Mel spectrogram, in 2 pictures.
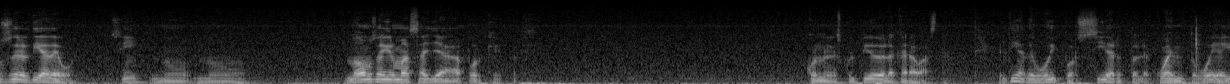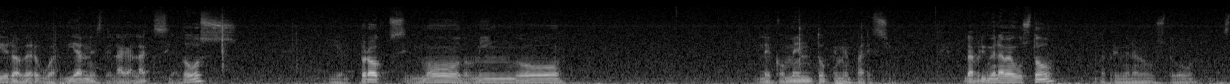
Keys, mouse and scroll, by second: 0.5 click, 1.3 click, 1.9-4.1 drag, 4.2-6.2 drag, 6.4 click, 11.5-12.8 middle drag, 13.3-14.5 drag, 14.6 shift+click, 15.2 shift+click, 16.1 click, 16.9-18.5 drag, 19.2 middle click, 20.4 shift+middle click, 21.7 middle click, 22.7 middle click.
